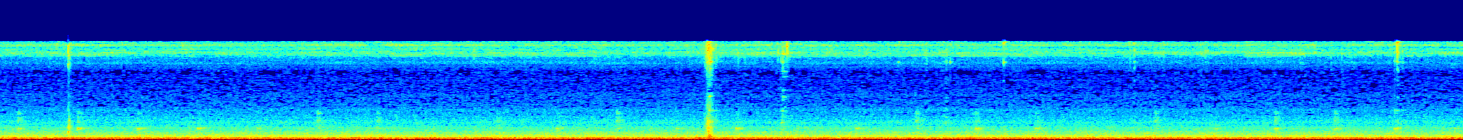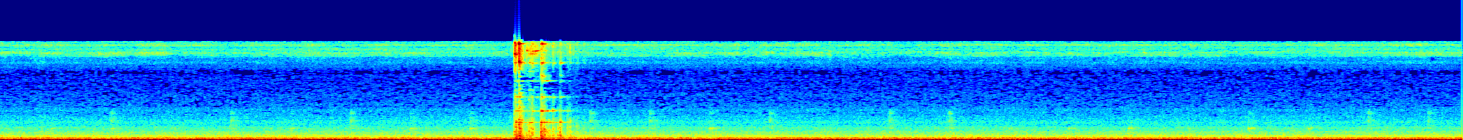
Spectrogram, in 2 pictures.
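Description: Lampworking torch flame burning steadily: an unbroken low rumble with a constant hum. One sharp click about two-thirds of the way through.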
